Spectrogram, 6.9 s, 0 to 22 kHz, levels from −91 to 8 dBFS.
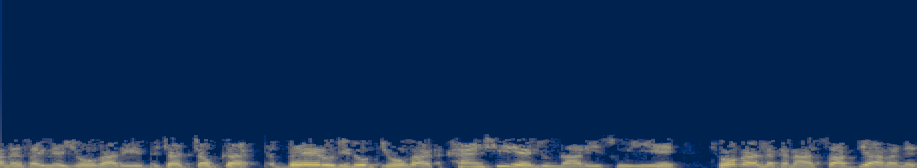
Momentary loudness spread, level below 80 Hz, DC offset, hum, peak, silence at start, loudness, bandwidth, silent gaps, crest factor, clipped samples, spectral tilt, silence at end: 9 LU; -70 dBFS; under 0.1%; none; -6 dBFS; 0 s; -22 LUFS; 4.2 kHz; none; 16 dB; under 0.1%; -3.5 dB/octave; 0 s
